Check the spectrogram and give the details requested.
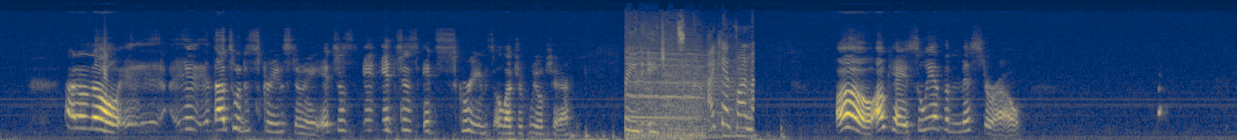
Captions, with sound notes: I don't know, (stammering) that's what it screams to me. It just- it- it just- it SCREAMS "electric wheelchair." - ...trained agents. (yelling) - I can't find my- Oh, okay, so we have the Mr. O.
